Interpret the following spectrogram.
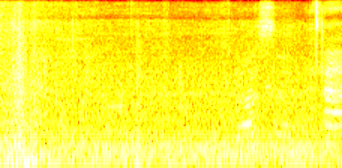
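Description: Steady low road and engine rumble inside a moving car's cabin, with a couple of brief bumps right at the start.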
